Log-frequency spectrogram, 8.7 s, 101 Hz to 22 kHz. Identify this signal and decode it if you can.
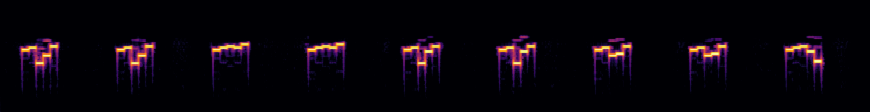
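Five-tone selective call (ZVEI), heard as quick runs of five tones, tones of about 70 ms. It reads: 89150 89150 89099 89099 89170 89170 89560 89560 89072
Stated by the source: ZVEI five-tone selective call, address 89168, received on an SDR.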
